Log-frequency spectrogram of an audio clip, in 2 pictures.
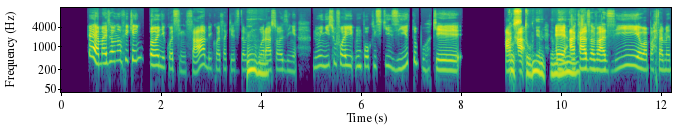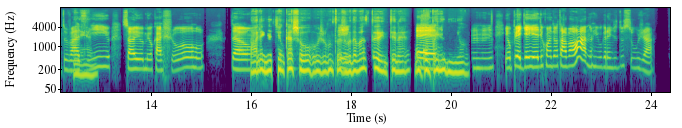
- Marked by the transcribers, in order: none
- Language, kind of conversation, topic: Portuguese, podcast, Que viagem te transformou completamente?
